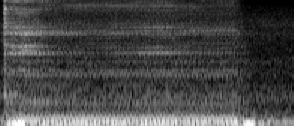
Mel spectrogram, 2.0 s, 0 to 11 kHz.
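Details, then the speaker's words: Air Lift Wireless One onboard compressor for Air Lift 1000 rear air bags on a 2012 Toyota FJ Cruiser, engine off: small pump hums about 1.5 s raising pressure from 22 to 23 psi, then stops cleanly; normal fill cycle. "You hear the air pump kick on, and it pumped it up to 23."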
